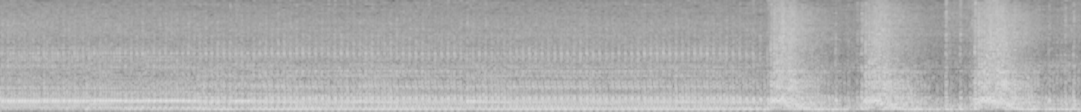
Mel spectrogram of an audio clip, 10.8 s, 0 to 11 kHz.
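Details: Yamaha Fino scooter rebuilt as a 200cc race engine for the 200 class, total-loss electrics with charging removed: loud, crisp single-cylinder idling steadily, then three sharp rev blips rising and falling cleanly; healthy.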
